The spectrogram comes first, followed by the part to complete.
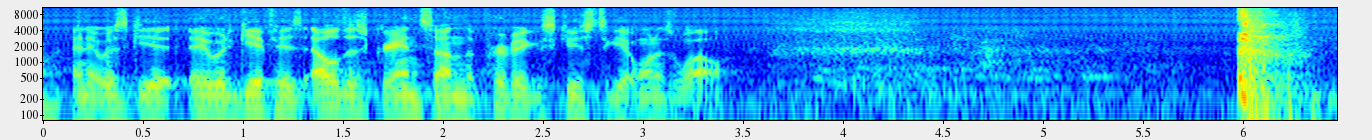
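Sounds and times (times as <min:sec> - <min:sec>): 
speech: 0:00.2 - 0:03.6
chesty cough from a chest cold: 0:06.0 - 0:06.4.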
